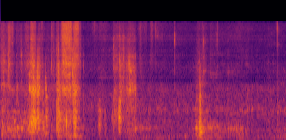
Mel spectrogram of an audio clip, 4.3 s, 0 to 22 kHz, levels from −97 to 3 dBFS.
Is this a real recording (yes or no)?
no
